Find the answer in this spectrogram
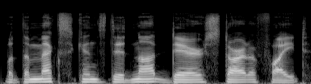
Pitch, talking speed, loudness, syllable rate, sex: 110 Hz, 175 wpm, -16 LUFS, 3.7 syllables/s, male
